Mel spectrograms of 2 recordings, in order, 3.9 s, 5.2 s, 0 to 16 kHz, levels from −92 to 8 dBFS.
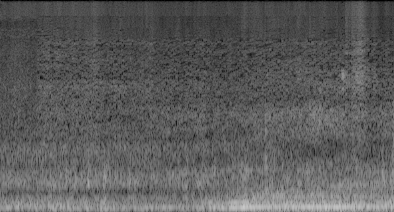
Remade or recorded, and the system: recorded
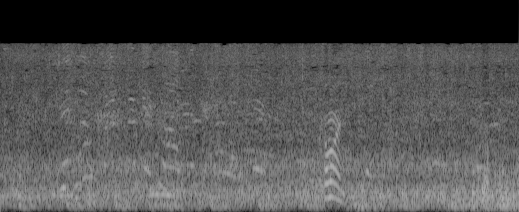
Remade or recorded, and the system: recorded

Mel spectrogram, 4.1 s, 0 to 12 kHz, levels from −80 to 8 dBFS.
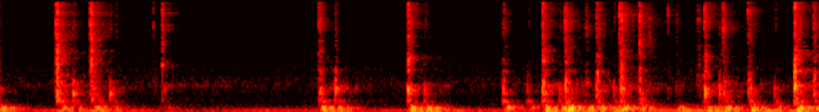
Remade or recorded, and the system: recorded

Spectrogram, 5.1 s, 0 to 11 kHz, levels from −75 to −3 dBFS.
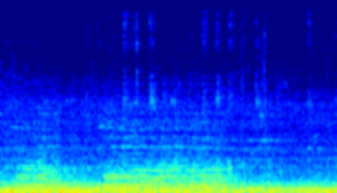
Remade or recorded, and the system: recorded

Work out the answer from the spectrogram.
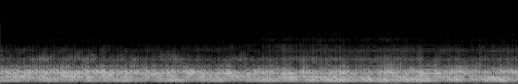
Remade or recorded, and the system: remade, vocoder, WaveNeXt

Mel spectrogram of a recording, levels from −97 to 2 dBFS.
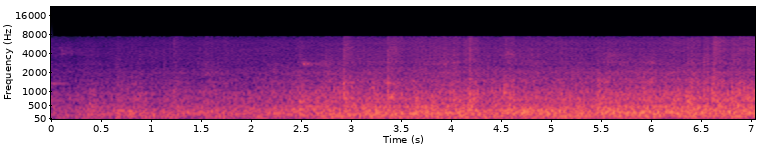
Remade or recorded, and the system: remade, codec, DAC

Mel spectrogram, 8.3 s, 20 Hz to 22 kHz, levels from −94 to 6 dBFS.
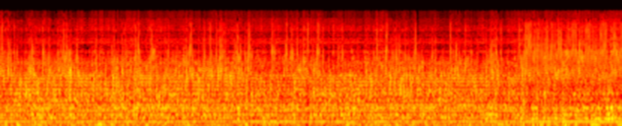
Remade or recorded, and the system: remade, vocoder, BigVGAN v2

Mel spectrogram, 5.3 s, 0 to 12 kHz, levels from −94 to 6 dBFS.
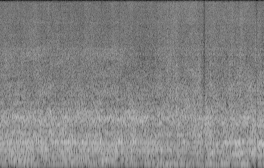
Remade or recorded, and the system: remade, codec, SNAC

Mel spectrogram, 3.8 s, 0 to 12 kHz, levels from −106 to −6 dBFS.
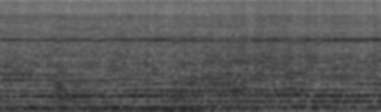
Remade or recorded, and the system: recorded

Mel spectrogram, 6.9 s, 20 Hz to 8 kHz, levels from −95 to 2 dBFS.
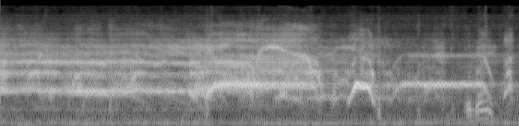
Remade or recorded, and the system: remade, vocoder, Vocos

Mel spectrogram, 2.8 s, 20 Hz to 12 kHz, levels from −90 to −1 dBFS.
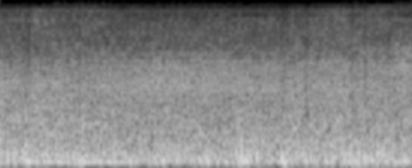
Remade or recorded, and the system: recorded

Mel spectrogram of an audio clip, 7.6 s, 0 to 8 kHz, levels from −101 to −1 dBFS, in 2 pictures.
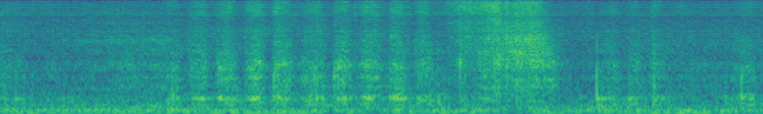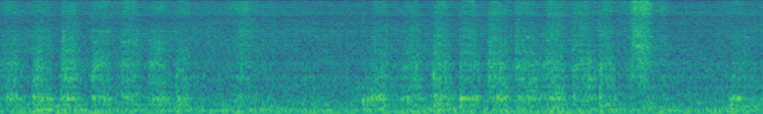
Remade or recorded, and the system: remade, codec, SNAC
